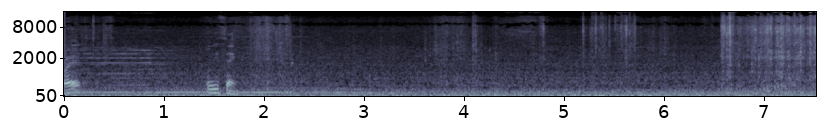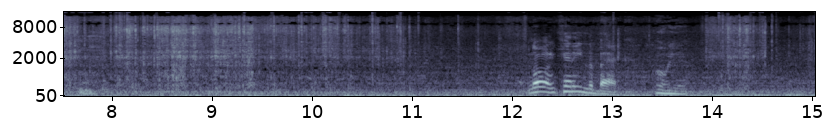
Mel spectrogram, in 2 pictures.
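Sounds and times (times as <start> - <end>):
scraping rustling noise: 1.6 - 2.5, 3.6 - 12.2, 13.9 - 15.0.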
